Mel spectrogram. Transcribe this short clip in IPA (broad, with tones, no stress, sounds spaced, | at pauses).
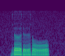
ɾ ə˧˩ ɾ ɘ˧ ɾ o˩˧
